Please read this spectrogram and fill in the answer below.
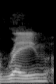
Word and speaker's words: Ra: that name itself means raw or rey some historians will often spell or pronounce uh raw as as ray r-e versus r-a same god um and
